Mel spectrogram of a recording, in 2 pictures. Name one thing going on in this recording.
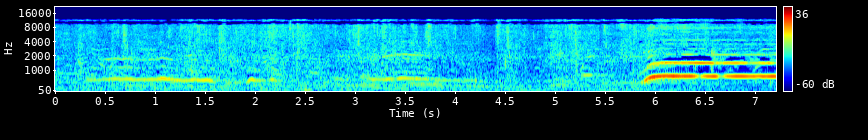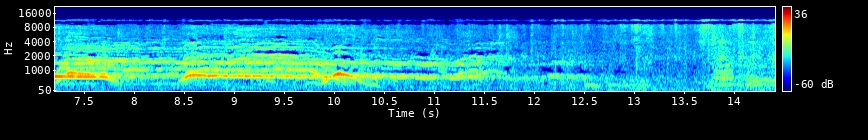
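A crowd of dancers shuffle and step in time on cobblestones outdoors.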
